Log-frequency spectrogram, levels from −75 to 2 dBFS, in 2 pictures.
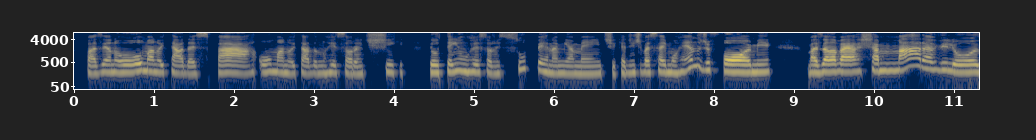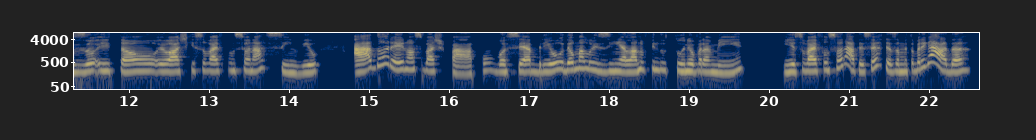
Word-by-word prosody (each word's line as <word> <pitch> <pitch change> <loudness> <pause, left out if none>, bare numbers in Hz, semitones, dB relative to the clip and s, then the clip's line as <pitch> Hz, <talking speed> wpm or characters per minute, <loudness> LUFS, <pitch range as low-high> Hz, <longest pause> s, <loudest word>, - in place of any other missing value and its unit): fazendo 195 +2 -1
ou 195 +3 +1
uma 215 -2 0
noitada 185 -3 -2
spa, 185 +1 +3
ou 195 +1 -6
uma 200 -2 -3
noitada 175 -1 -5
em - - -12
um 180 - -11
restaurante 180 -2 -6
chique. 195 -1 -7 0.3
Eu 190 -1 +1
tenho 210 +3 -3
um 215 - -4
restaurante 195 -4 -6
super 255 -1 -6
na 180 -1 -3
minha 180 -1 -6
mente, 170 0 -8
que 175 - -10
a - - -6
gente 190 +2 -5
vai 190 -1 0
sair 195 +1 +2
morrendo 210 - -3
de 240 -2 -2
fome, 200 -3 +5 0.4
mas 190 0 +3
ela 205 0 +7
vai 205 -1 +9
achar 215 +1 +2
maravilhoso. 230 - +2
Então, 215 -1 -3
eu 210 0 -1
acho 210 +1 +2
que 225 - -16
isso 225 +1 -6
vai 215 -1 +1
funcionar, 225 +1 -4
sim, 190 -8 -4
viu. 190 +4 -6 0.4
Adorei 325 -10 +4
nosso 250 -1 -4
bate-papo, 215 -1 -4
você 205 0 -2
abriu 205 +4 -1
deu 235 0 -1
uma 275 +2 0
luzinha 215 -5 -3
lá 200 0 +3
no 255 - -6
fim 250 +1 -10
do 245 -1 -11
túnel 215 -2 -4
pra 205 -2 -3
mim, 195 +6 -8 0.5
e 195 +1 -6
isso 205 +3 -3
vai 215 0 +6
funcionar, 240 +2 -1
tenho 205 -2 -4
certeza. 265 - -2
Muito 210 +1 -8
obrigada. 230 - +2
205 Hz, 170 wpm, -23 LUFS, 195-225 Hz, 0.5 s, vai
